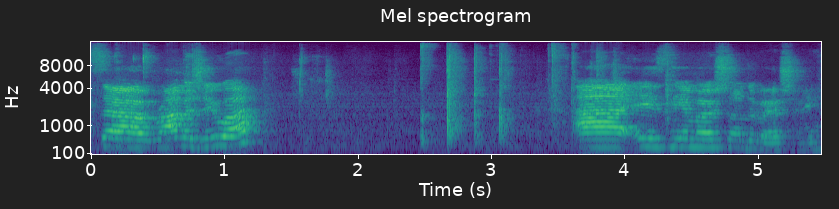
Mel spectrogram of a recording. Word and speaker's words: Ramanuja: Ramajua. Ramajua?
